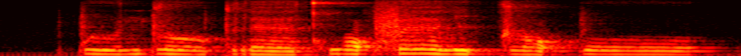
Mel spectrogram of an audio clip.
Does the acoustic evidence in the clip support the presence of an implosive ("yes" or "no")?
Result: no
